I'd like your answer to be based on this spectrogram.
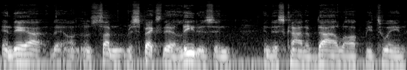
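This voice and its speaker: Fairly even intonation from a man in an unremarkable speaking voice, fairly low in pitch, at a fairly quick pace. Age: 60s. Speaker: graduate student. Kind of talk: interview answer.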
